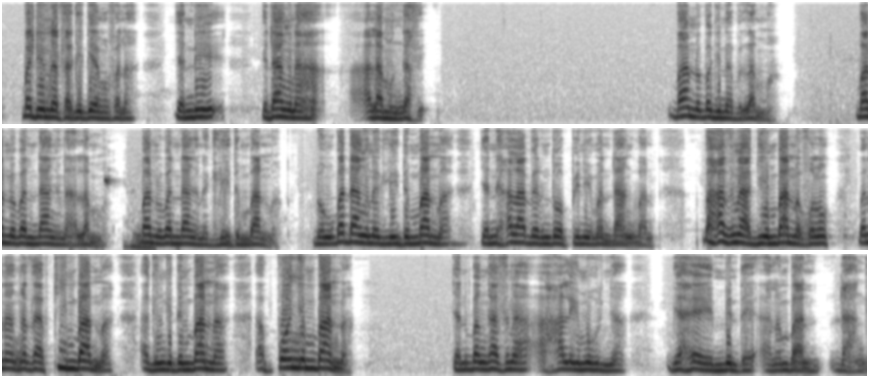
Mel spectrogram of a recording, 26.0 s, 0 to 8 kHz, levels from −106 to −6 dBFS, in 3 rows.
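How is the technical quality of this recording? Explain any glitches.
The recording has several echo-canceller glitches typical of a speakerphone call.

Background gated by the echo canceller occurs at 1.33–4.41 s, 7.73–7.93 s, 15.14–20.99 s and 23.53–25.64 s. The canceller ducks the microphone while the far end plays. Room sound drops by up to about 40 dB, then returns.

From 9.24 to 12.92 s the speech dips and breaks up, by roughly 40 dB for about two seconds in total. This is likely speech suppressed in double talk, with both sides talking at once.

An echo leak likely appears at 13.14–13.72 s and 17.05–17.13 s. A faint copy of the speech, delayed by 163 ms, comes back about 20 to 30 dB down.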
